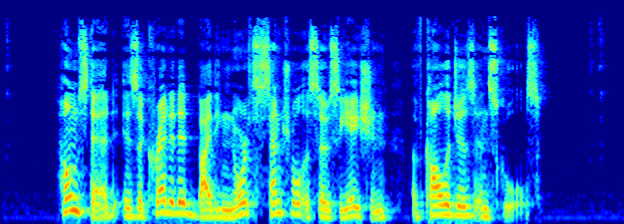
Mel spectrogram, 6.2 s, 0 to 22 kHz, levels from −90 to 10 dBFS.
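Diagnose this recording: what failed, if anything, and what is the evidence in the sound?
Nothing in the recording points to a failure at any stage of the chain. The speech comes across without any break, distortion or artefact that would indicate a problem in capture, conversion, transmission or playback.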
